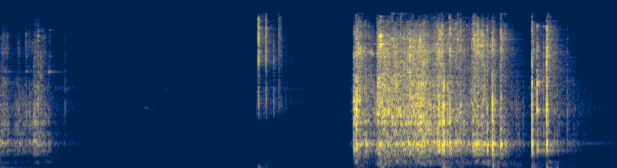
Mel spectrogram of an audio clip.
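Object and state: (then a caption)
Plastic sewing buttons rattling in a wooden box. Fingertips rummage and stir through an open wooden box full of small sewing buttons, mostly plastic with some metal ones mixed in. Bright, dense clicking and rattling comes in short bursts, then a long steady churn, then a final brief flurry, as the buttons knock against each other and the wooden box.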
